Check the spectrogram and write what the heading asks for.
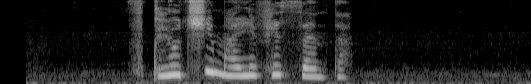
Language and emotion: Russian, neutral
